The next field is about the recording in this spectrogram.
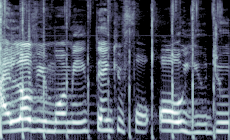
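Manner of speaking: ordinary talk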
